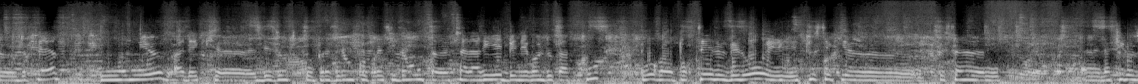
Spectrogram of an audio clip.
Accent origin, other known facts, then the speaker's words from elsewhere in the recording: Rome, Lazio, Italy; French is a second language; now in France; moi je viens donc de Rome, c'est une grande métropole et je faisais du vélo quand j'étais petite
